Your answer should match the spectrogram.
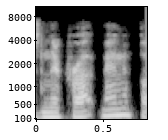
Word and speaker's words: Nekrutman: The correct pronunciation is Nekrutman, but you can just call me David.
